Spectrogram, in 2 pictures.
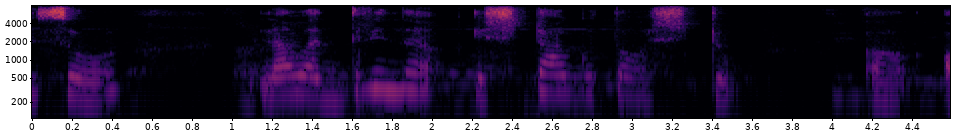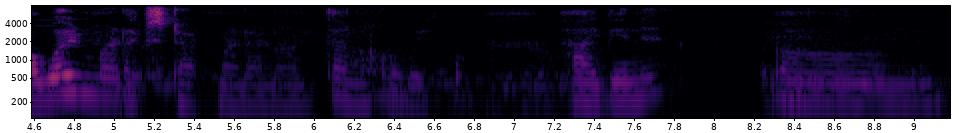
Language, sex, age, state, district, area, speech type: Kannada, female, 18-30, Karnataka, Mysore, urban, spontaneous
